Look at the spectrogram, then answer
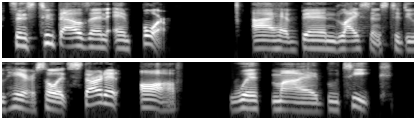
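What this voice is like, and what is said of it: Mixed New York and Southern accent. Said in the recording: “a combination of a New York and Southern accent ... you got some syrup to your voice ... you do hear a mixture”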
